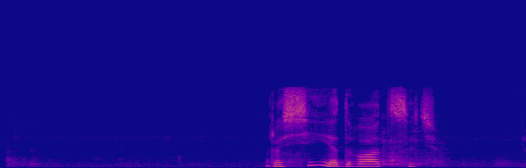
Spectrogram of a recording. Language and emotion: Russian, sad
